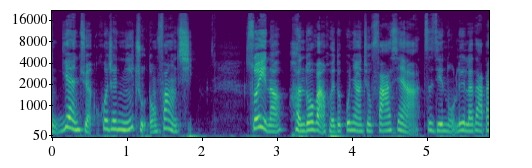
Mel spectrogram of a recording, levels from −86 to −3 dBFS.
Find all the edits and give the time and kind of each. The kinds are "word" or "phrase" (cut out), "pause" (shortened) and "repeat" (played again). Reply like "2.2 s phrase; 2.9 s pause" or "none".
none

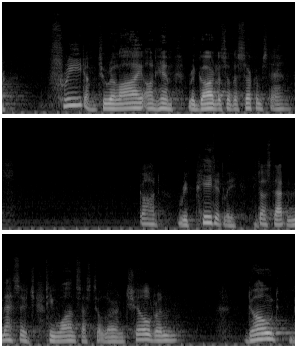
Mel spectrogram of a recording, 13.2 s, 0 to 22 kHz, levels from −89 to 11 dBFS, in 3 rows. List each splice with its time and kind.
8.2 s word; 9.4 s word

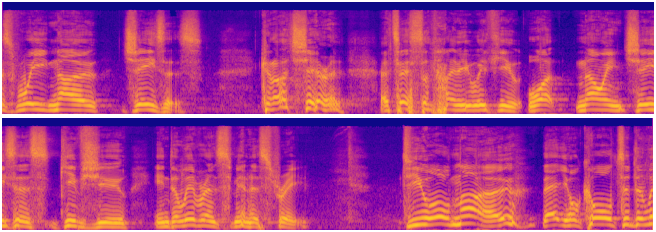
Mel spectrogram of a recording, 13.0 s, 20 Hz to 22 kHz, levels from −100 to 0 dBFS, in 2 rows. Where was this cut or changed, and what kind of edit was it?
5.2 s word

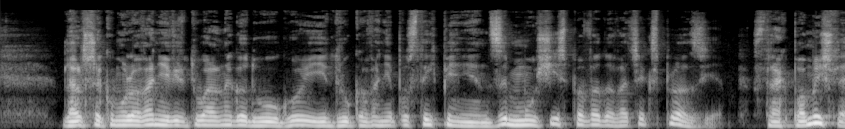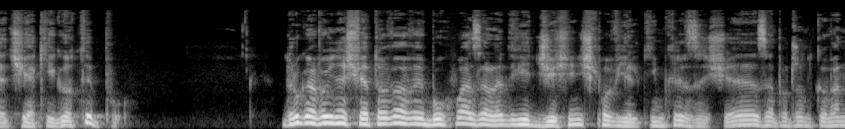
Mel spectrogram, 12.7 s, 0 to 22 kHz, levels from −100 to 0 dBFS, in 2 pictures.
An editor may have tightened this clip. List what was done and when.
5.5 s pause; 10.8 s word

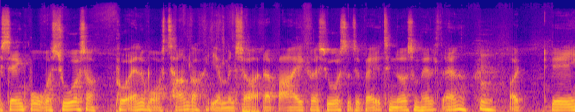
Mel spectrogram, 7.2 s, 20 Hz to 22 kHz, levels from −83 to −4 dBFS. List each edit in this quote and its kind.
3.3 s word

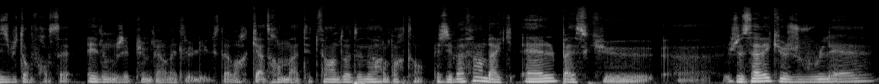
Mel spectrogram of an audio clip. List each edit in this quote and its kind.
3.8 s phrase; 4.3 s pause

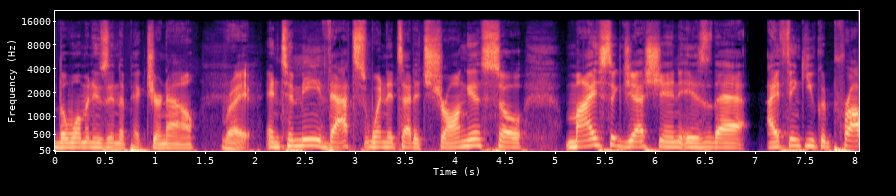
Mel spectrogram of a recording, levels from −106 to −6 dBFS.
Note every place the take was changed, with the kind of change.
none

